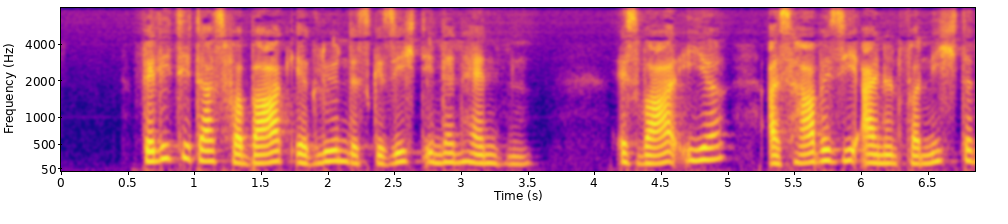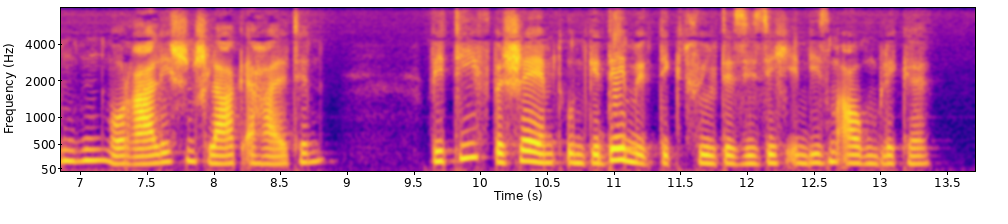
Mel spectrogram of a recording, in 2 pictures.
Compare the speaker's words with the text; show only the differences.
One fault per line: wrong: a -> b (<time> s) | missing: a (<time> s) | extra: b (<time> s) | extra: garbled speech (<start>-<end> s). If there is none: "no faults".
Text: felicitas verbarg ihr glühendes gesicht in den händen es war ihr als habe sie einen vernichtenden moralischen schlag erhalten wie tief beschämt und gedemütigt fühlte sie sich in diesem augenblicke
no faults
